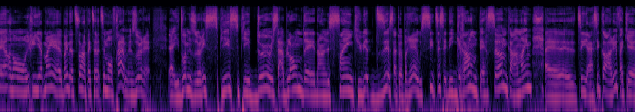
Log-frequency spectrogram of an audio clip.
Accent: Quebec, Canada; quand on est québécois, t'entends parler québécois en voyage, souvent, tu viens d'où?

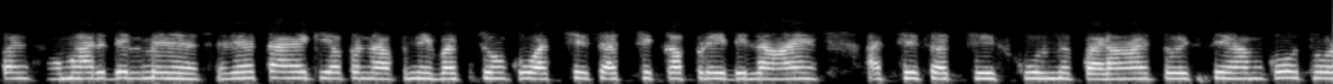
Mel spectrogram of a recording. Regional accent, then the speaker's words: Gunga, Madhya Pradesh, India; मैं ग्राम गुनगा तहसील वैरसिया जिला भोपाल की रहने वाली हूँ

